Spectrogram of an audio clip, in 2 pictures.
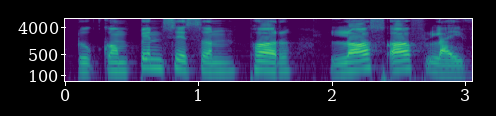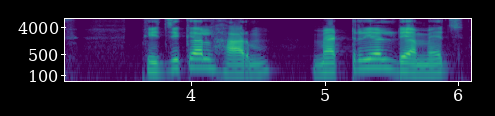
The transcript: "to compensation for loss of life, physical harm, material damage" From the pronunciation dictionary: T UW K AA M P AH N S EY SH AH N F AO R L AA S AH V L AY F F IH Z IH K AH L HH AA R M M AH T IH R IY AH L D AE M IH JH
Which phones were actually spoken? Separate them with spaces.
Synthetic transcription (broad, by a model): T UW K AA M P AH N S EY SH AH N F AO R L AA S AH P L AY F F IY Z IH K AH L HH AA R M M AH T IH R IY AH L D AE M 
